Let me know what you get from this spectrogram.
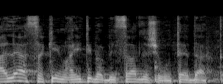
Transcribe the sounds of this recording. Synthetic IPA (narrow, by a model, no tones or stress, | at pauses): aleasakimajit̪̬ibemisʁad̪leʃiʁut̪e̞d̪at̪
